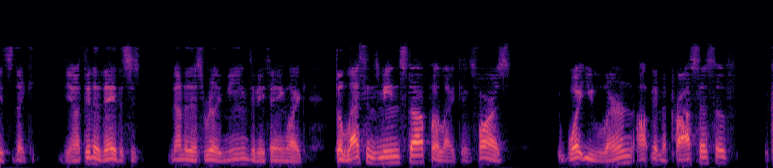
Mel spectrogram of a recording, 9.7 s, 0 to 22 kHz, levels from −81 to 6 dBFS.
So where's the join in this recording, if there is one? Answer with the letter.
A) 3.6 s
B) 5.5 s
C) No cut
C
